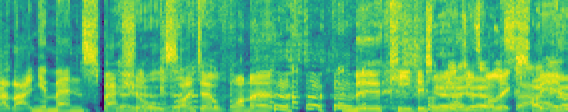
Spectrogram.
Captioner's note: chuckling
